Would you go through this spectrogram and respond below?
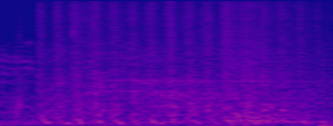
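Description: Rapid automatic gunfire in the shooter Wolfenstein: The Old Blood, a fast regular rattle of shots that is steady and fairly faint, with a voice talking over it.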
